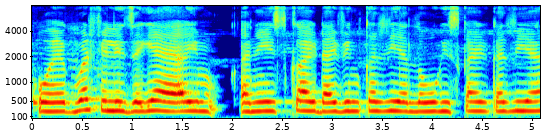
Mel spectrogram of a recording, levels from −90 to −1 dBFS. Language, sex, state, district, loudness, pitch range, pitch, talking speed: Marwari, male, Rajasthan, Nagaur, -14 LUFS, 235-250 Hz, 240 Hz, 200 wpm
